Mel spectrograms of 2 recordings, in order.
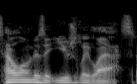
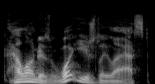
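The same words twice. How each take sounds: First: Said in the usual way. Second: Incredulous emphasis on "what"; stress on "what". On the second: Retold or imitated. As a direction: throw the question back, pitch jumping up on "what". Baffled echo of wife's question.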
